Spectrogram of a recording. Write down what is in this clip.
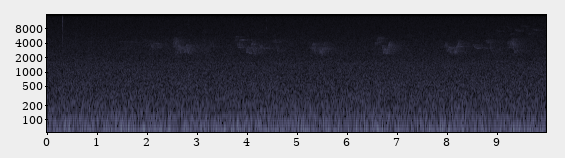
Red-eyed Vireo, Blackburnian Warbler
